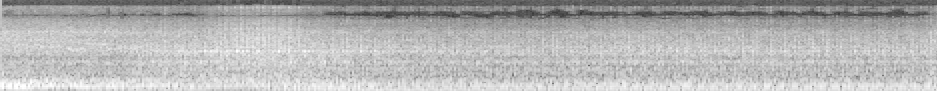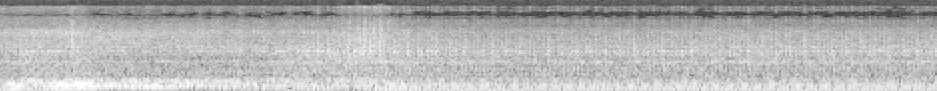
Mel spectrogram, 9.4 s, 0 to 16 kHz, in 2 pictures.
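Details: 2005 Ram 2500 diesel after FASS lift pump and fuel line replacement: even, smooth idle with a couple of light throttle blips; no knocks or misses, oil pressure good, engine healthy.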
